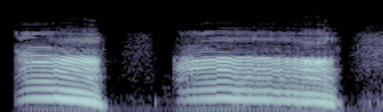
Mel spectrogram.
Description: grunts

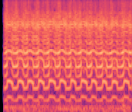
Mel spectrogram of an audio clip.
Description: clean Ring; hotel phone ring; ringtone; fight night

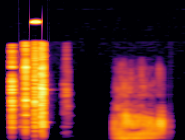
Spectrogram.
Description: fart

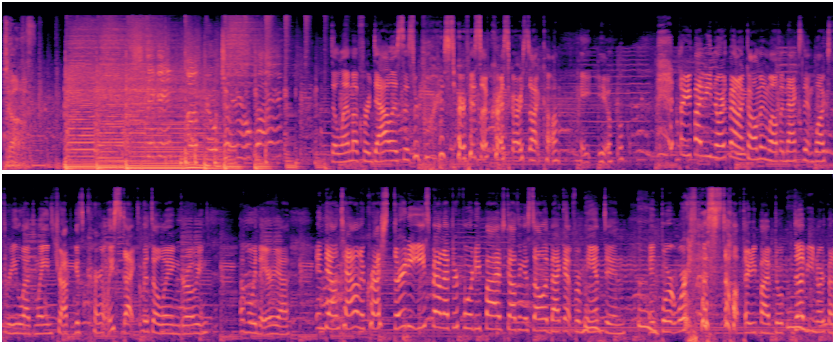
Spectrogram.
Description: Traffic; traffic bed; ticker beds

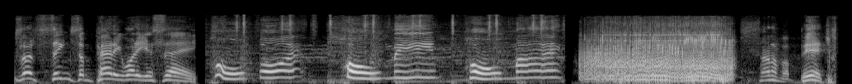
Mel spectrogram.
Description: farts

